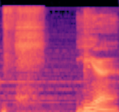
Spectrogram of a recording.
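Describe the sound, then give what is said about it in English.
A close, breathy sniff drawn in through the nose, made by a voice acting out a character getting uncomfortably close and sniffing another character, then a pause and a drawn-out, wavering vocal murmur. “Zerkak is going to get uncomfortably close and just start sniffing Henrik.”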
